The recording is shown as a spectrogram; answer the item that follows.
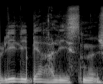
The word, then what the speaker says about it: illibéralisme: l'illibéralisme. Je l'ai bien prononcé ? – Oui, oui, très bien, très, très bien.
